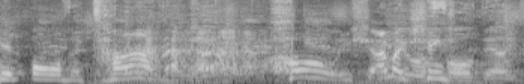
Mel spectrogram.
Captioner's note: group laughter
